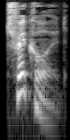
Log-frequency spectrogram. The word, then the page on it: trichoid: British English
